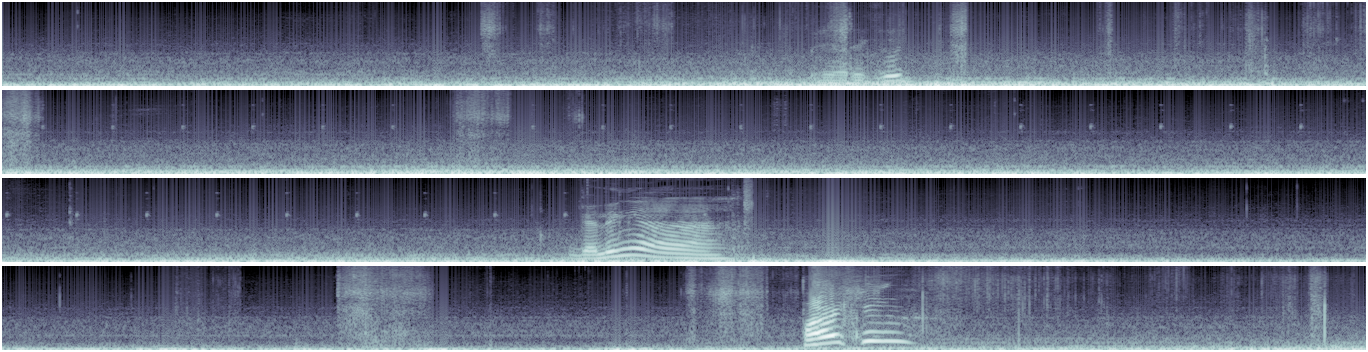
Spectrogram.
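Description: A car engine hums steadily with low road rumble from inside the car.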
